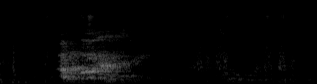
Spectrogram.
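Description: A teacher writes a sentence on a board during a lesson, with one brief scratchy stroke burst up front followed by lighter intermittent strokes, while the teacher talks.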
